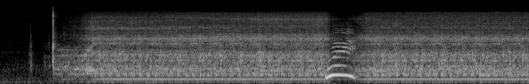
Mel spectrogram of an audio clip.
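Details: Small benchtop import drill press after replacing its plastic pulleys: motor spins up and settles to a steady, even hum with no knocking or rubbing; running smoothly after repair.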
